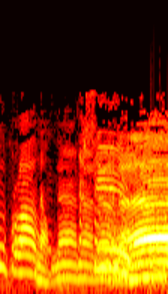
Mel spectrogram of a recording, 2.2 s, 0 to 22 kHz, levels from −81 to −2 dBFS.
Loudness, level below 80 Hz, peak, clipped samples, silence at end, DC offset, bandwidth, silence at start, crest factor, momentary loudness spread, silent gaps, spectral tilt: -13 LUFS; -46 dBFS; 0 dBFS; under 0.1%; 0 s; under 0.1%; 7.2 kHz; 0 s; 12 dB; 16 LU; none; -6.5 dB/octave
